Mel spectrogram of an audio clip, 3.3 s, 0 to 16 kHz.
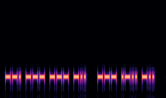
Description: Morse code, heard as a keyed tone, about 34 wpm, 700 Hz. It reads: GOOD OLD
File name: Pinocchio / Pinocchio ch7 35 35 ik1hge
